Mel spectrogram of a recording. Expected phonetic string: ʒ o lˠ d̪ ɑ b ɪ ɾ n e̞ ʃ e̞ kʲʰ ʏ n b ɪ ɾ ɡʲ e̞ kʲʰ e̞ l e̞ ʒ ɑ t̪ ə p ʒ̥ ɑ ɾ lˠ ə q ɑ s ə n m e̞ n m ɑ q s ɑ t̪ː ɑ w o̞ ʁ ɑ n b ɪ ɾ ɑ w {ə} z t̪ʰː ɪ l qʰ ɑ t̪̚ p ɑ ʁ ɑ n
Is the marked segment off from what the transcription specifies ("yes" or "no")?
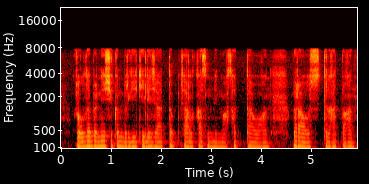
no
